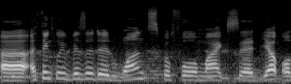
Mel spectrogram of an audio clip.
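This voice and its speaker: A woman's medium-pitched voice comes at a moderate pace, with noticeable background noise around it. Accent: Australian. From Australia, northern beaches of Sydney. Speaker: sales and marketing director at a wave pool. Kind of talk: casual interview. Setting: on location at a wave pool venue.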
